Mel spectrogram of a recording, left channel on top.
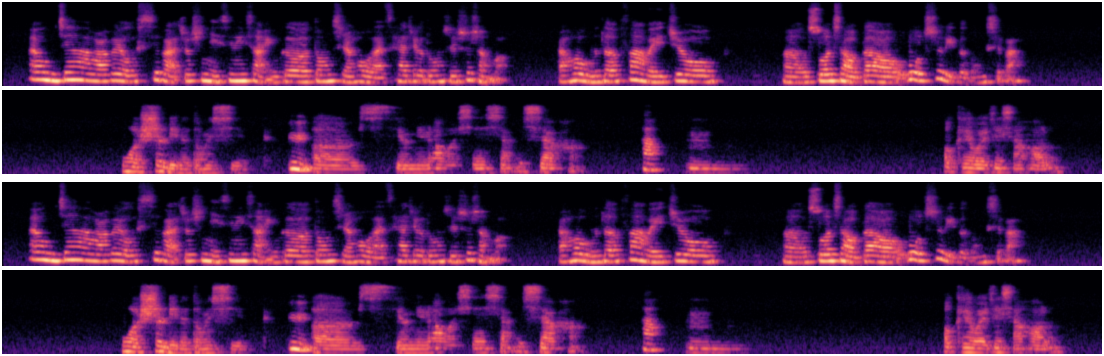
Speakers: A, on the left; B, on the right.
A: 哎，我们今天来玩个游戏吧，就是你心里想一个东西，然后我来猜这个东西是什么，然后我们的范围就，呃，缩小到卧室里的东西吧。
B: 卧室里的东西，
A: 嗯，
B: 呃，行，你让我先想一下哈。
A: 好，
B: 嗯，OK，我已经想好了，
